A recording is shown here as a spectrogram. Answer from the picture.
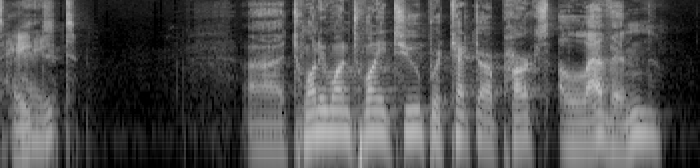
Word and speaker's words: Haidt: 2021, Jonathan Haidt. I'm saying it wrong, aren't I? No, I think it's hate.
